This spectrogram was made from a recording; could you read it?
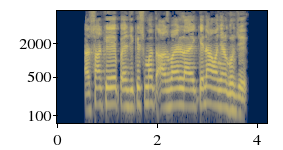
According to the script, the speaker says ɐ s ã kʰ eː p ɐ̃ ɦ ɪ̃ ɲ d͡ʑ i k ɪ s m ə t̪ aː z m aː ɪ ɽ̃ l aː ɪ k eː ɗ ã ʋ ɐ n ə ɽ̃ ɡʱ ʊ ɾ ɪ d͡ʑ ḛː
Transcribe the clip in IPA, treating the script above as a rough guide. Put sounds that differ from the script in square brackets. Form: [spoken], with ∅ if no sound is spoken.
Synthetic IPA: ɐ s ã kʰ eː p ɐ̃ ɦ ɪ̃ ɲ d͡ʑ i k ɪ s m ə t̪ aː z m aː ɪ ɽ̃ l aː ɪ k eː ɗ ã ʋ ɐ [ɲ] ə ɽ̃ ɡʱ ʊ ɾ ɪ d͡ʑ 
